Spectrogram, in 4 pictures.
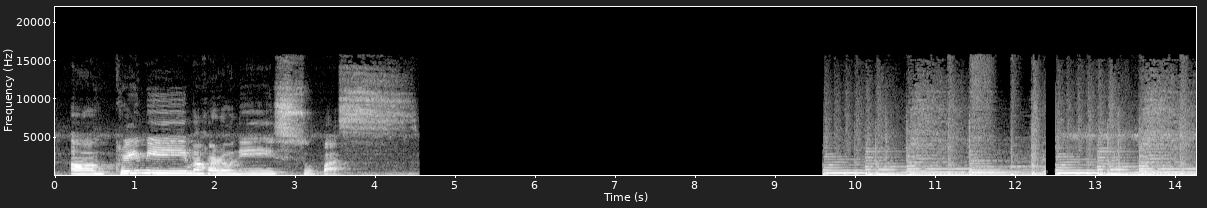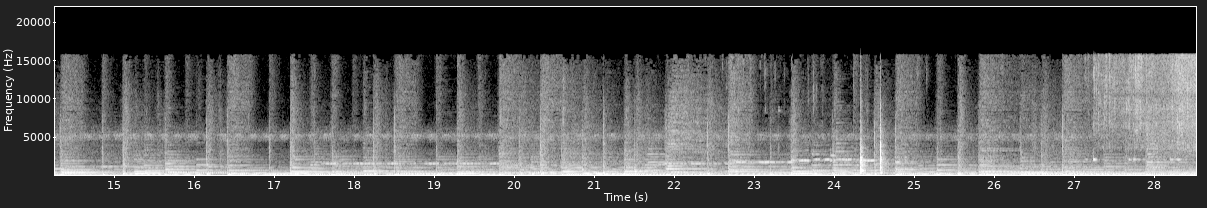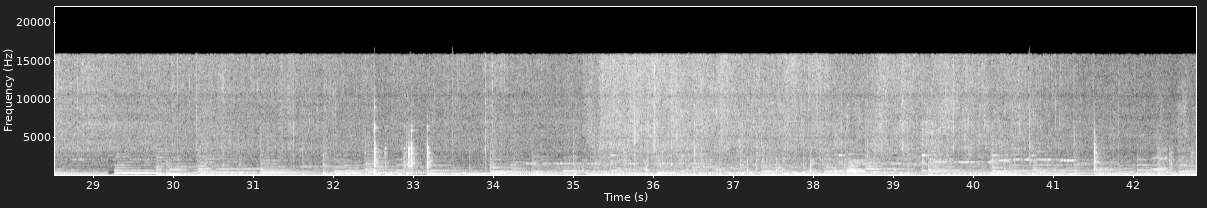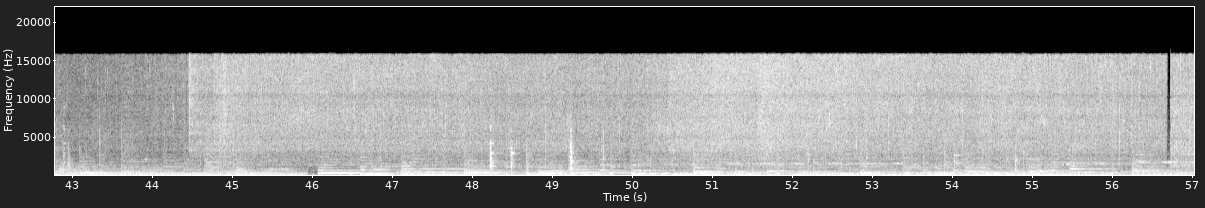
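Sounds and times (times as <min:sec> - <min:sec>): garlic and onion sizzling: 0:18.0 - 0:57.0.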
